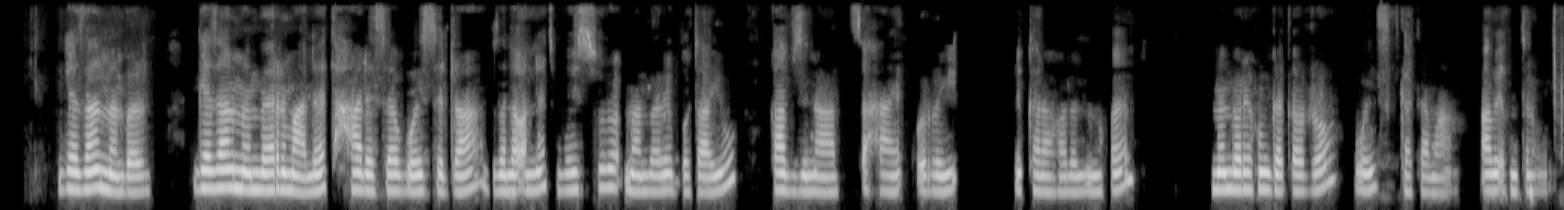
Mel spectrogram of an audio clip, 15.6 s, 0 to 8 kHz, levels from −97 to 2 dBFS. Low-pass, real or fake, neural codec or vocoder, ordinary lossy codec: 7.2 kHz; real; none; AAC, 32 kbps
